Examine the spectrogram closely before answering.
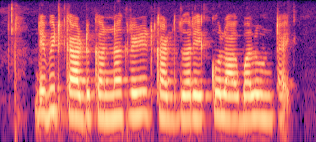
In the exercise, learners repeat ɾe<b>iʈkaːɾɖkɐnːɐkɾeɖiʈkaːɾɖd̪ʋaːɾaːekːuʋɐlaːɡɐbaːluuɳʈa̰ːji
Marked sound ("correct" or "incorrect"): correct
